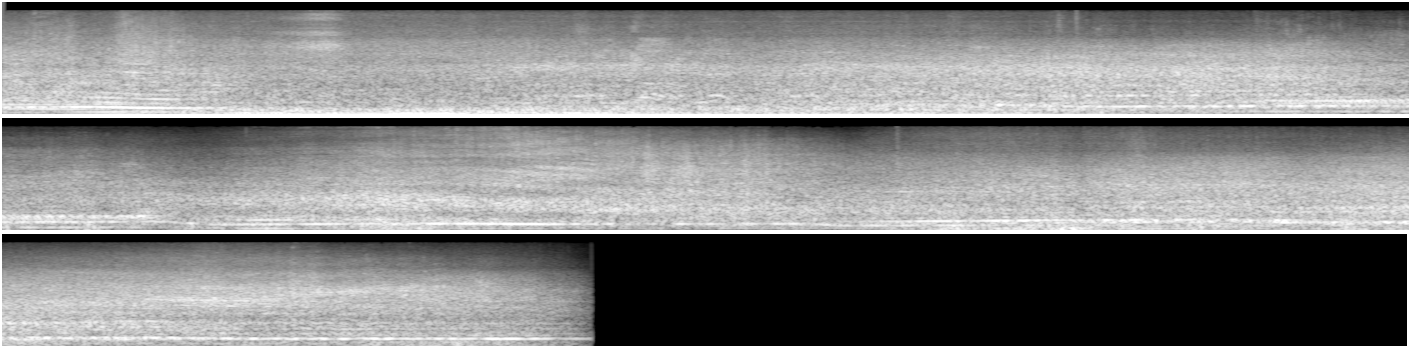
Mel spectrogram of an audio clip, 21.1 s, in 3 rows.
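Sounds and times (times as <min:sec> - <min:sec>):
car engine and exhaust running: 0:00.9 - 0:05.6.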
